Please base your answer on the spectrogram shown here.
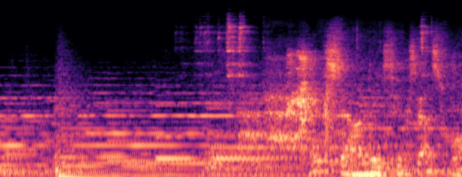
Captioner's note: peeing sounds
